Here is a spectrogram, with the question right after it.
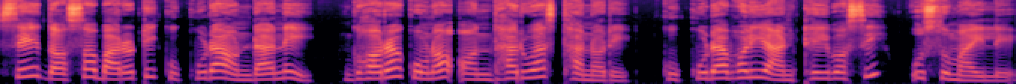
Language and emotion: Odia, neutral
